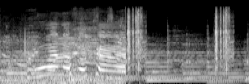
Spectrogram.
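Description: A camera shutter click about a second in, over background music; right after the click the music loses its bass and carries on thin and steady.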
